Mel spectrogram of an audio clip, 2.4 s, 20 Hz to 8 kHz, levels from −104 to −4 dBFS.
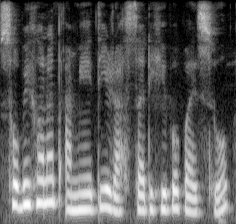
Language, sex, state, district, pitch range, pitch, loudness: Assamese, female, Assam, Kamrup Metropolitan, 205-265 Hz, 215 Hz, -14 LUFS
